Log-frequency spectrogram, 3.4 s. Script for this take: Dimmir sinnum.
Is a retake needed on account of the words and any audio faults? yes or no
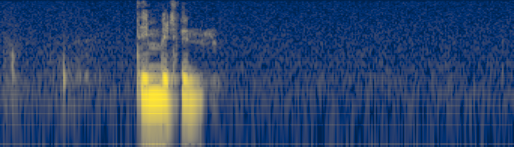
no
